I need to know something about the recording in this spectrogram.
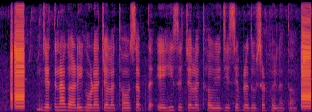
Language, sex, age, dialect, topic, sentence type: Bhojpuri, male, 18-24, Western, agriculture, statement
